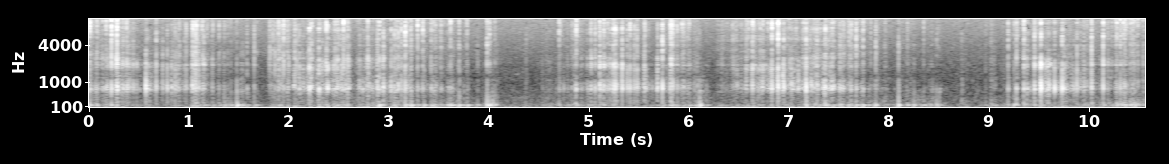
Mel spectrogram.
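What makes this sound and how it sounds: Long nails tap and scratch across a rhinestone-studded back and the bristle side of a hollow plastic paddle hairbrush held close. The result is a dense stream of quick, dry clicks and scrapes with a hollow mid-range tone. It comes in bursts that swell and fade, with brief quieter pauses in between.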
